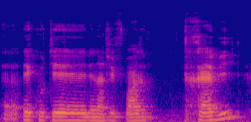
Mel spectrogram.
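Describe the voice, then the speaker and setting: Halting Brazilian man, roomy echo. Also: medium pitch. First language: Portuguese. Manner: halting, repeats words and phrases. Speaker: language vlogger. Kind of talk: unscripted monologue to viewers. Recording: roomy echo, faint background noise.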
